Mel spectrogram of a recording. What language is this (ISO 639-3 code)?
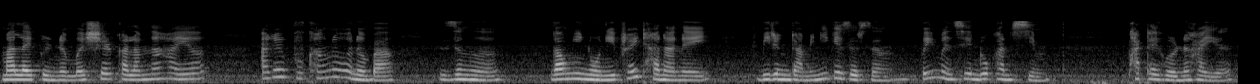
brx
